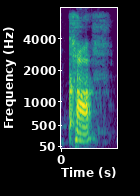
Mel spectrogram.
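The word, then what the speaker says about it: قاف: it's spelled or transliterated kaf remember that cough right so almost saying like the word cough which is a little bit more emphasis on the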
